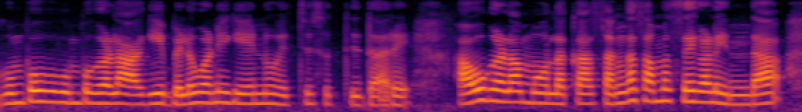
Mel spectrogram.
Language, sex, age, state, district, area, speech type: Kannada, female, 18-30, Karnataka, Chikkaballapur, rural, spontaneous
